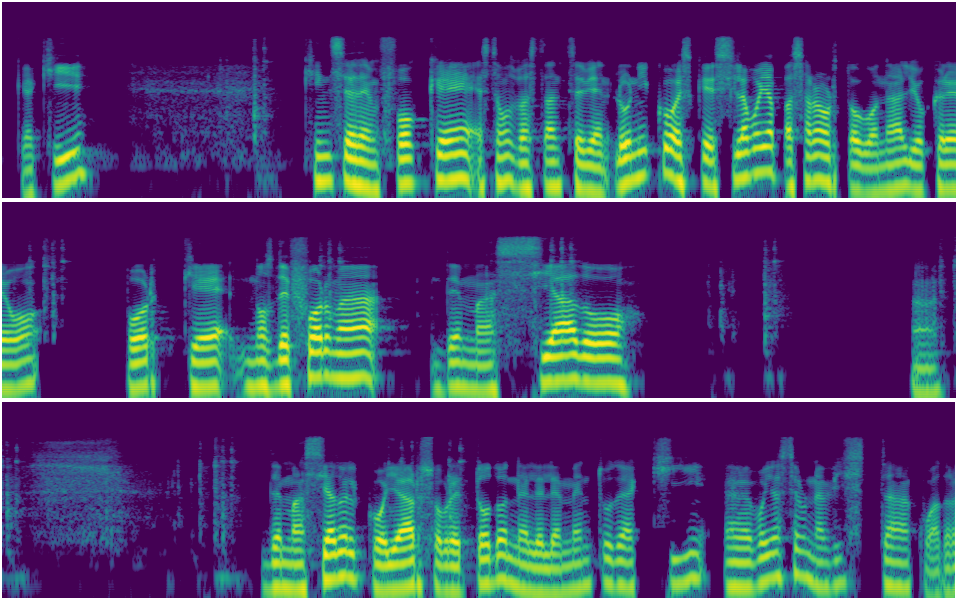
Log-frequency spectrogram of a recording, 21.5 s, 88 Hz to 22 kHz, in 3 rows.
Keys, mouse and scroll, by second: 0.5 click, 9.3 KP_0, 12.8-21.4 drag, 17.3 KP_0.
